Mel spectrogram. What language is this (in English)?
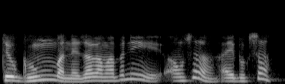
Nepali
